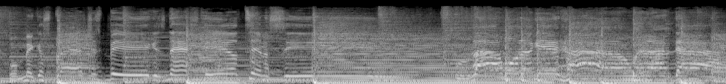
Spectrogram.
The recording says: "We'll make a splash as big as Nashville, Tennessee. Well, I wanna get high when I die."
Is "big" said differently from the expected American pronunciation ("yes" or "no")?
no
